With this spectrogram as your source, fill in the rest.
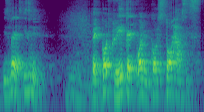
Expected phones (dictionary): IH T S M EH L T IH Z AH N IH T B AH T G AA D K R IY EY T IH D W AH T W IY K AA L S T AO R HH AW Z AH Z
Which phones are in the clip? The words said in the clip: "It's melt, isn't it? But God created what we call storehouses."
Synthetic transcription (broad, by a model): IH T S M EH T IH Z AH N IH T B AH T G AA D K R IY EY T IH D W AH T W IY K AA L S T AO HH AW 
